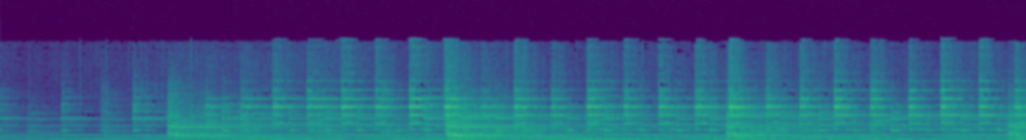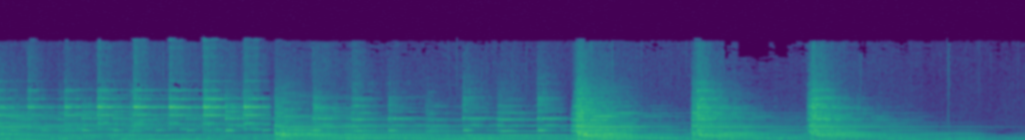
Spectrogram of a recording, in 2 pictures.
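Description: Weekday church bell ringing performed by a single bell-ringer on the middle bells only, several mid-sized bells struck in turn in a steady, repeating pattern over a sustained resonant hum, loud and continuous with no voices.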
